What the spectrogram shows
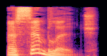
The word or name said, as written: assemblage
